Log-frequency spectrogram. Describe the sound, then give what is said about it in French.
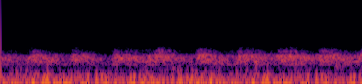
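A fetal heartbeat on a Doppler monitor: a steady, muffled low whooshing with a fast, regular galloping pulse running through it, loud and continuous, with no voices. “C'est un son médical, un son de maternité. On était si heureux de l'entendre qu'on a décidé d'acheter un Doppler fœtal pour pouvoir l'écouter tous les jours”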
